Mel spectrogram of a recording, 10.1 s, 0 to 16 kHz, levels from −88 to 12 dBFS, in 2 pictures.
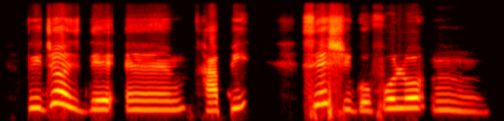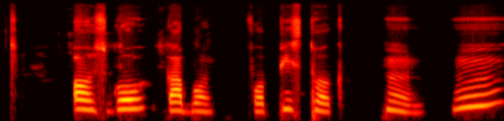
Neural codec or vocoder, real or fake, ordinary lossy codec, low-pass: none; real; none; 14.4 kHz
